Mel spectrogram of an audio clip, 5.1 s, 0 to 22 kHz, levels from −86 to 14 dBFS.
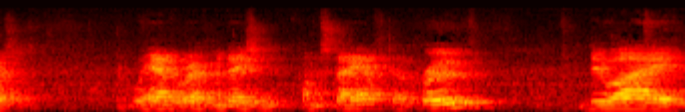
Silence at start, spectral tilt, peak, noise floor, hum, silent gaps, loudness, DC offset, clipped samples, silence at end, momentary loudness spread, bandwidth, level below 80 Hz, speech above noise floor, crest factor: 0 s; -4.5 dB/octave; -8 dBFS; -51 dBFS; none; none; -25 LUFS; under 0.1%; under 0.1%; 0 s; 17 LU; 16 kHz; -80 dBFS; 26 dB; 18 dB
